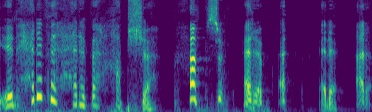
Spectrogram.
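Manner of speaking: whispered, breathy speech. Riffing on how a phrase sounds, doing a My Fair Lady elocution drill. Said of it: "it sounds like My Fair Lady".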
